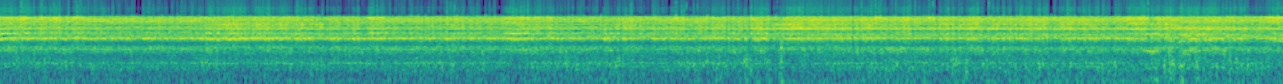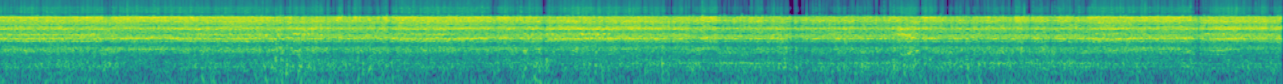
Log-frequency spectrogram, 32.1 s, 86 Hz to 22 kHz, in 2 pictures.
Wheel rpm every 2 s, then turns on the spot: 230, 230, 230, 230, 230, 230, 230, 220, 220, 220, 230, 230, 230, 230, 230, 230.
none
